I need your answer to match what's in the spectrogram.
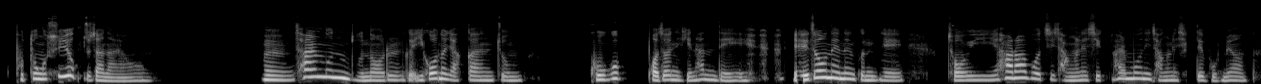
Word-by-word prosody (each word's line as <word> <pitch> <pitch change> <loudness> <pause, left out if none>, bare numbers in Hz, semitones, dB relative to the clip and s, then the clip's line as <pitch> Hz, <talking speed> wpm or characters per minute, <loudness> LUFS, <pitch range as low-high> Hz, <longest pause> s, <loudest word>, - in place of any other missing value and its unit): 보통은 255 -2 +2
수육 375 +9 +3
주잖아요. 170 -3 -3 1.1
음. 205 -2 +2
삶은 335 +1 +4
문어를 185 +2 -2
이거는 255 +4 +2
약간 195 -1 -3
좀 185 0 -4 0.7
고급 255 +5 +1 0.2
버전이긴 195 -2 +1
한데 180 -6 -2 0.6
예전에는 280 0 +6
근데 190 -3 -3 0.4
저희 200 +2 -1
할아버지 275 -3 +1
장례식 195 +1 -5
할머니 265 +1 +1
장례식 190 -3 -6
때 190 - -3
보면 180 +1 -6
200 Hz, 250 characters per minute, -22 LUFS, 185-260 Hz, 1.1 s, 예전에는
